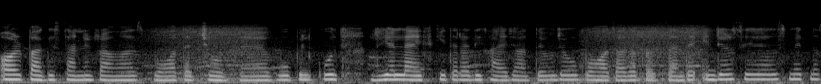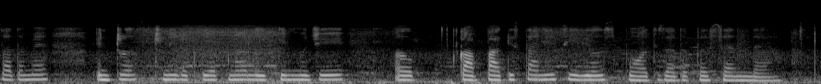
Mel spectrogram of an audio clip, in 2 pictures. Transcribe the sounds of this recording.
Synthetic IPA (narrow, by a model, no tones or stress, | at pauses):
ɔːɾpaːk̬ɪst̪aːniʈɾaːʋəɾzbɔɦt̪ɐtːʃʰeɦoːt̪eɦɛ̃ʋoːbɪlkʊl | ɾijəlːaːɪfkit̪ɐɾəɦd̪ɪkʰaːed͡ʒaːt̪eɦɛ̃mʊd͡ʒʱeʋobɔɦɔt̪zjaːd̪apɐsə̃nd̪ɦɛ̃ʔɪ̃ɳɖijəɾsiːɾiəlzmẽɪt̪nazjaːd̪amɛ̃ | ɪ̃ɳʈɾəsʈnɐɦĩɾɐkʰt̪iɐpnaleːkɪnmʊd͡ʒʱe | kapaːkɪst̪aːnisiːɾijəlzbɔɦʊt̪zjaːd̪apɐsə̃nd̪ɦɛː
